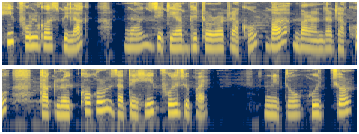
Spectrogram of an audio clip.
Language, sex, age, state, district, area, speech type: Assamese, female, 30-45, Assam, Dibrugarh, rural, spontaneous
